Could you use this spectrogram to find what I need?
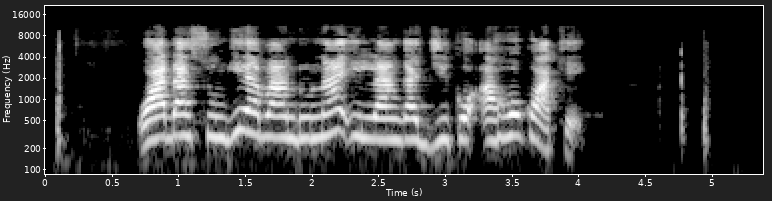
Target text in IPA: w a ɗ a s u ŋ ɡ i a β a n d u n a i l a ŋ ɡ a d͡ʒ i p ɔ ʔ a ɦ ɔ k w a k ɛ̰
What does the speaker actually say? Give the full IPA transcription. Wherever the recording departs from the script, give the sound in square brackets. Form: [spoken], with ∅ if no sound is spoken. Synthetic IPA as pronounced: w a ɗ a s u ŋ ɡ i a β a n d u n a i l a ŋ ɡ a d͡ʒ i [k] ɔ ʔ a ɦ ɔ k w a k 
